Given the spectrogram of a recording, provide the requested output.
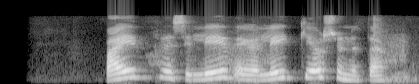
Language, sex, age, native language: Icelandic, female, 40-49, Icelandic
